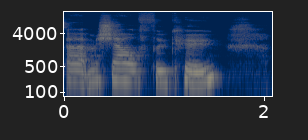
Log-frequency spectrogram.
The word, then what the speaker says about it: Michel Foucault: Okay, guys, so this is chapter 6, Michel Foucault. Okay, that's how you pronounce his name.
